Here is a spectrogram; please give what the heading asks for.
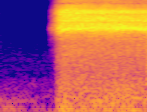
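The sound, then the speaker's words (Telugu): Gas hisses out of a gas cylinder, bursting in abruptly after a brief silence and then holding as a loud, steady, high-pitched hiss to the end. “శబ్దం రావడంతో ఉలిక్కిపడ్డారు అందరూ అది gas సిలిండర్లోంచి వచ్చింది”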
